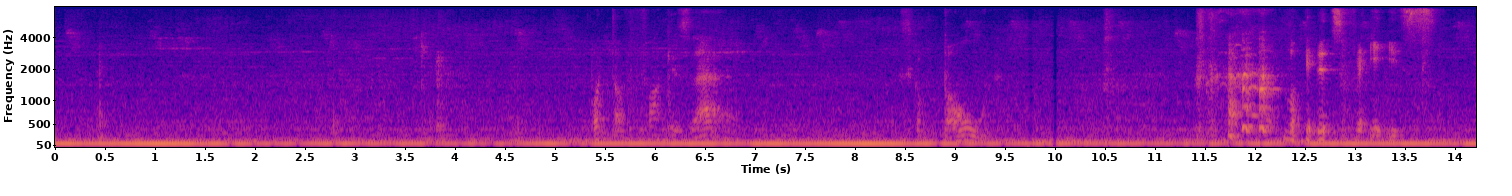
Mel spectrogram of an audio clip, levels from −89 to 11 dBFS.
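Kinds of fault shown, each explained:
Short stall from a late packet: A packet arrived late and the jitter buffer ran empty. The receiver held the last sound until the packet came. This happens twice, at 9.72 s for 47 ms and 9.97 s for 39 ms. Nothing is lost.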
